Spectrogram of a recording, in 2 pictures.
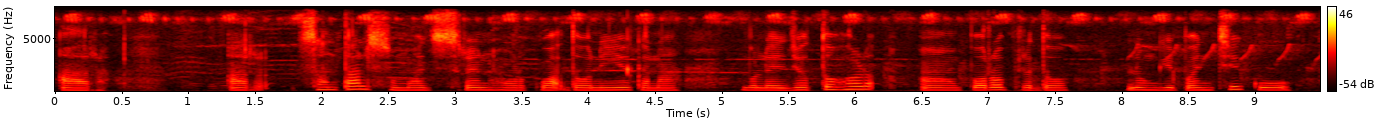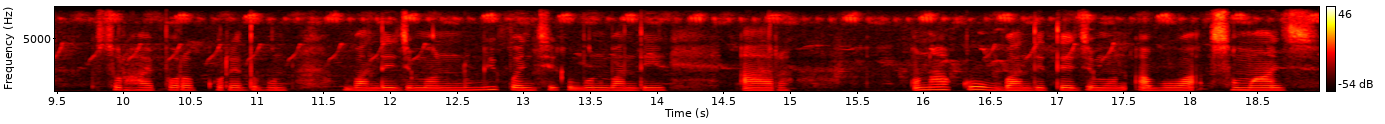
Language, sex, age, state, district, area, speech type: Santali, female, 18-30, Jharkhand, Pakur, rural, spontaneous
